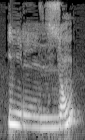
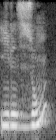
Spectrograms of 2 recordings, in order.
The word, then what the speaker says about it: ils ont: Et une autre chose que vous avez peut-être pu constater, c'est que le T de ils ont, elles ont, ne se prononce pas.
